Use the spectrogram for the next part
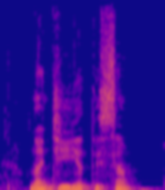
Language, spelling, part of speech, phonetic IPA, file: Ukrainian, надіятися, verb, [nɐˈdʲijɐtesʲɐ], Uk-надіятися.ogg
- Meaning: 1. to hope (for: на (na) + accusative case) 2. to rely (on: на (na) + accusative case)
